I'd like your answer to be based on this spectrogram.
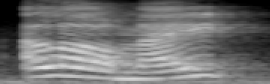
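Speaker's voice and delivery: high, loud attempt at an Australian greeting; botched Australian accent. Vlogger voices the vacationing vulture abroad, botched Australian accent. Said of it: "Oh, that's Australian accent. I'm not good with accents".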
